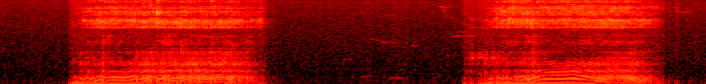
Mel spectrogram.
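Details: Snoring in a woman, recorded as a half-hour sound effect: two long, loud, buzzing snores about three seconds apart, with quiet pauses between breaths.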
